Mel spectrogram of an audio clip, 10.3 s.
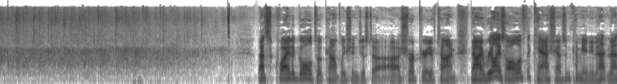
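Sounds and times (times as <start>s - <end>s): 
audience applauding: 0.0s - 3.8s
speech: 4.3s - 10.2s.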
